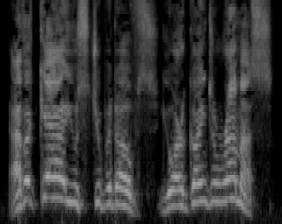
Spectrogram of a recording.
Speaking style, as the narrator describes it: A Frenchman aboard the other ship shouted

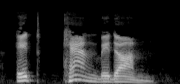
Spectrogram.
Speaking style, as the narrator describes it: Manfred raised his voice

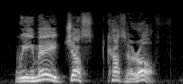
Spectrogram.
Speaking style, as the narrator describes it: Zuga said loudly

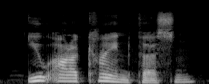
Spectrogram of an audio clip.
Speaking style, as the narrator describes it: he murmured

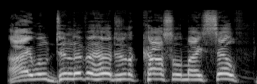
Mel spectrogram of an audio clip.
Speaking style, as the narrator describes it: Jim yelled

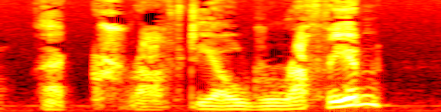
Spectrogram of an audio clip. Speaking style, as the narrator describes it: muttered, half in exasperation and half in admiration

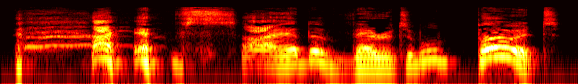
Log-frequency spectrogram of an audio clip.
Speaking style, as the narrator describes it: Hal laughed

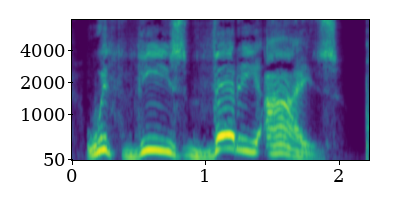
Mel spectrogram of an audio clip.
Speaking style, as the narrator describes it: Porto cried

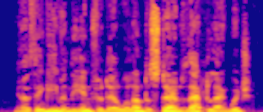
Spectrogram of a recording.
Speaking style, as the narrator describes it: he muttered

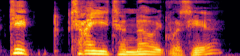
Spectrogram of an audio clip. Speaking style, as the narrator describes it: Mintaka asked

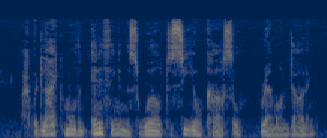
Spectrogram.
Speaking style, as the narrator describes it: she whispered huskily

